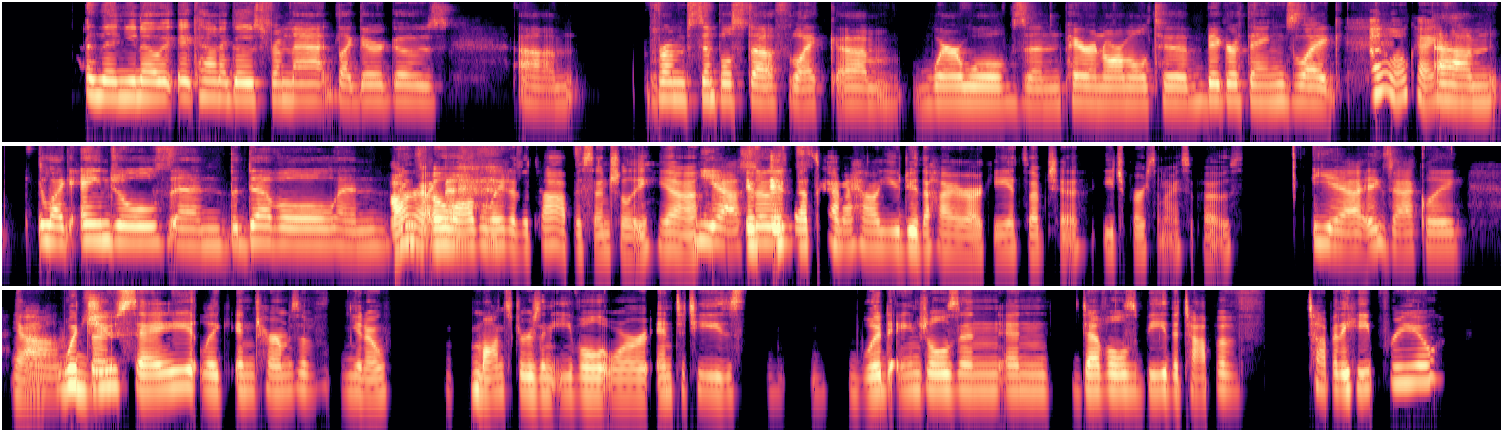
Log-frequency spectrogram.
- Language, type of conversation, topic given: English, podcast, How do certain TV shows leave a lasting impact on us and shape our interests?
- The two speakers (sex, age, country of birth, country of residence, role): female, 20-24, United States, United States, guest; female, 45-49, United States, United States, host
- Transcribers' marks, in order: laughing while speaking: "that"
